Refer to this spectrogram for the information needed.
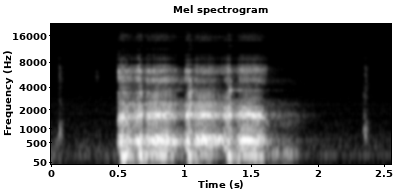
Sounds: Throat clearing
